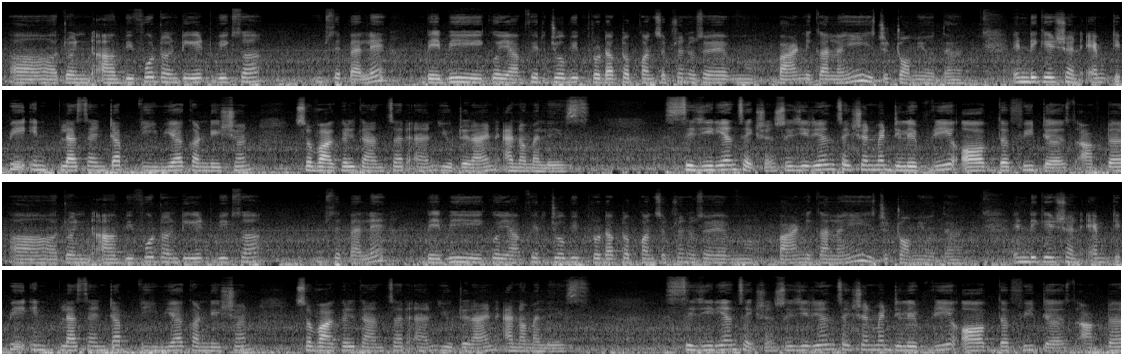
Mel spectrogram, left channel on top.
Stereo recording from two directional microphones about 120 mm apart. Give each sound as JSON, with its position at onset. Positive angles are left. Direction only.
{"t": 0.1, "sound": "speech", "side_deg": 15}
{"t": 10.1, "sound": "speech", "side_deg": 30}
{"t": 18.0, "sound": "speech", "side_deg": 30}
